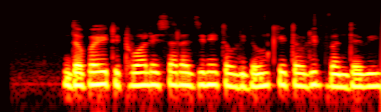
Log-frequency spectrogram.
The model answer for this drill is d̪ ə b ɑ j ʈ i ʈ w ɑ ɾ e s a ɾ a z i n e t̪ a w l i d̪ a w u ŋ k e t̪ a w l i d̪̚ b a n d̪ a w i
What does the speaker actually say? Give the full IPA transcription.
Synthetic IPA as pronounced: d̪ ə b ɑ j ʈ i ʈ w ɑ l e s a ɾ a z i n e t̪ a w l i d̪ a w u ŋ k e t̪ a w l i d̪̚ b a n d̪ a w i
